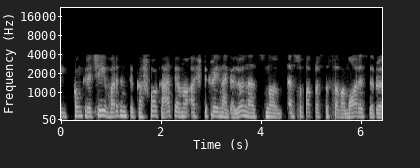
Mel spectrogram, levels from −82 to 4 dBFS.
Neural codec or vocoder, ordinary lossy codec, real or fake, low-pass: none; AAC, 16 kbps; real; 7.2 kHz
